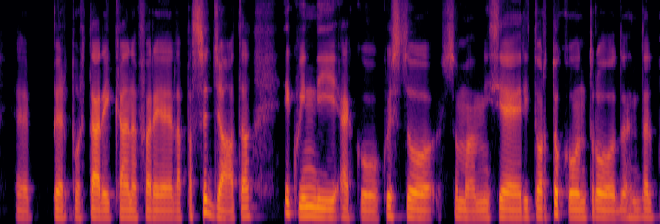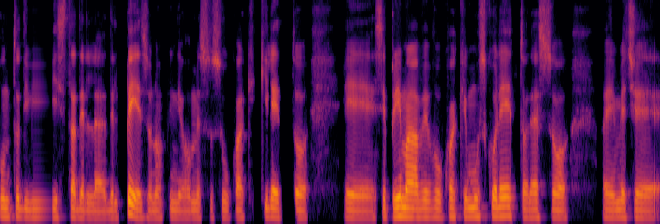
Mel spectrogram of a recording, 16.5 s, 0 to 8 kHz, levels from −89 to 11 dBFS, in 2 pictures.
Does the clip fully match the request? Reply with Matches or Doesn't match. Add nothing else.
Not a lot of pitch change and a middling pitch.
Doesn't match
